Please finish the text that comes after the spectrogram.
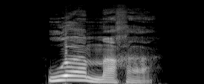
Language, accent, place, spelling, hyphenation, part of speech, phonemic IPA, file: German, Germany, Berlin, Uhrmacher, Uhr‧ma‧cher, noun, /ˈuːɐˌmaχɐ/, De-Uhrmacher.ogg
- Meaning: clockmaker, watchmaker, horologist (male or of unspecified gender)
